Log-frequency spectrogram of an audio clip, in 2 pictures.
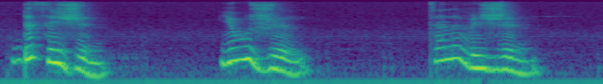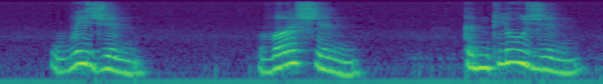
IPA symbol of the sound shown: ʒ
